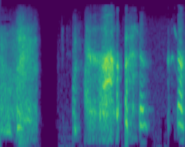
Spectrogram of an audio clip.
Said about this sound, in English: And hope your coughing gets better.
